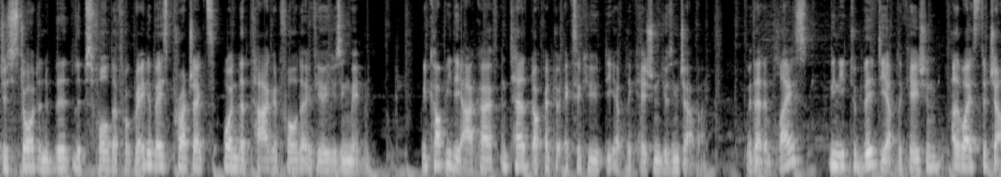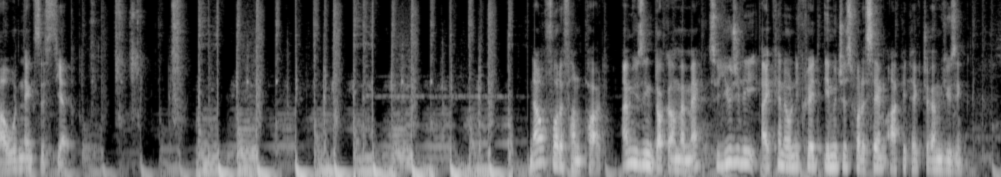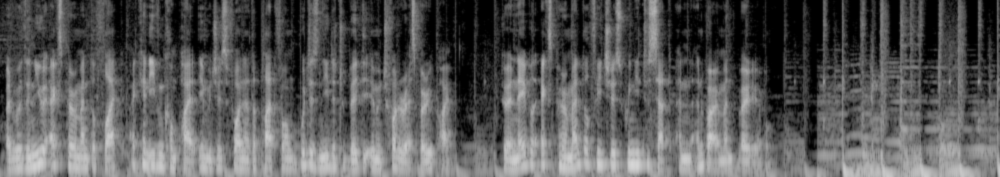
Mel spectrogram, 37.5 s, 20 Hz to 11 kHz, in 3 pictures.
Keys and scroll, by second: 14.0 shift+8, 15.2 shift+7, 35.7-37.5 typing.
